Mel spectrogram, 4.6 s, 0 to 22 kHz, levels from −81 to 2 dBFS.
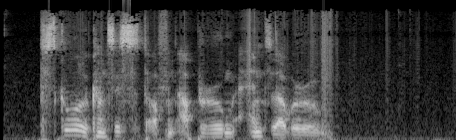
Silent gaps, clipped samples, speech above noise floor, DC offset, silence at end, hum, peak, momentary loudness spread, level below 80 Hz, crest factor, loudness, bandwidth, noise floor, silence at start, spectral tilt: none; under 0.1%; 31 dB; under 0.1%; 1.2 s; none; 0 dBFS; 14 LU; -44 dBFS; 18 dB; -15 LUFS; over 20 kHz; -49 dBFS; 0.4 s; -2 dB/octave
